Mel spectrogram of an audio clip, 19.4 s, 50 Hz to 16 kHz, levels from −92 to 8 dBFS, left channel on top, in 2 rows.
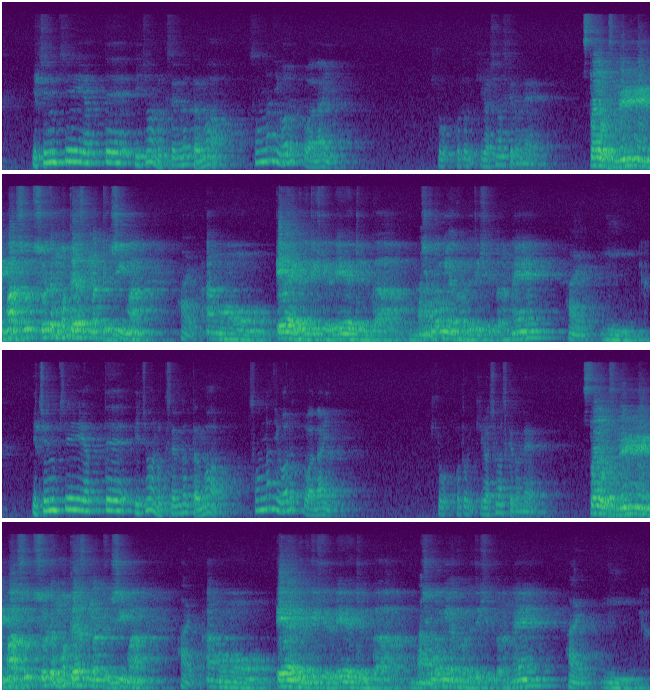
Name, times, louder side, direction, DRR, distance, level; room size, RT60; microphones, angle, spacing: voice 1, 0.5-3.3 3.8-5.0 6.5-8.0 12.4-12.6 15.9-16.5 18.2-18.5, right 1 dB, 35° right, 2 dB, 0.9 m, -29 dB
voice 2, 8.8-11.8 12.8-17.8 18.7-19.3, equal, 35° left, -4 dB, 2.4 m, -24 dB
11.5 x 6.2 x 5.3 m, 1.2 s
head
